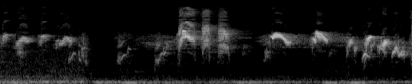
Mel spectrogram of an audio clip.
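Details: Red-whiskered bulbul, a male singing in a contest, gives quick warbling phrases, a short pause, then loud bright whistled notes in uneven bursts; a low steady hum runs underneath.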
